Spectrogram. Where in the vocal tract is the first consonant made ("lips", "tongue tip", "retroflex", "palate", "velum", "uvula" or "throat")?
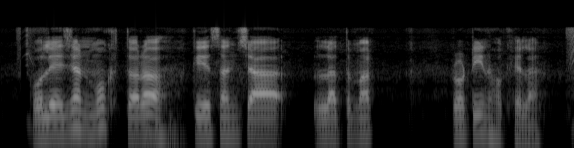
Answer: velum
